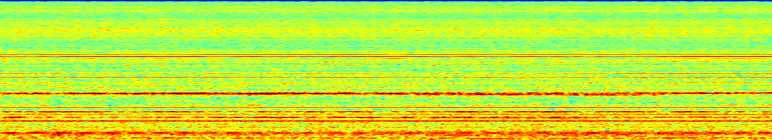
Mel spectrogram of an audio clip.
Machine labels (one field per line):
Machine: pump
